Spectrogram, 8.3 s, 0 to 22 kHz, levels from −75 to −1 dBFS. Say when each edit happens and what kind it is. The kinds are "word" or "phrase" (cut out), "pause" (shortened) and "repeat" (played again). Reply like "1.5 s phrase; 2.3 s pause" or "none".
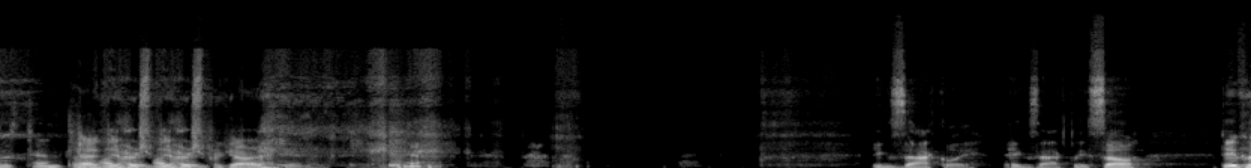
1.0 s repeat

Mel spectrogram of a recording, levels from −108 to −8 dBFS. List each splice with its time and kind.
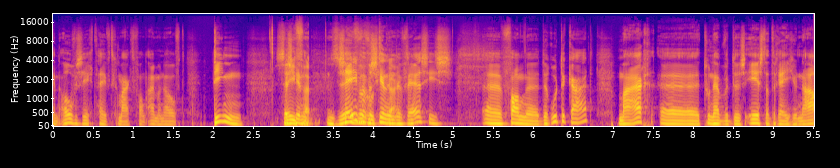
none

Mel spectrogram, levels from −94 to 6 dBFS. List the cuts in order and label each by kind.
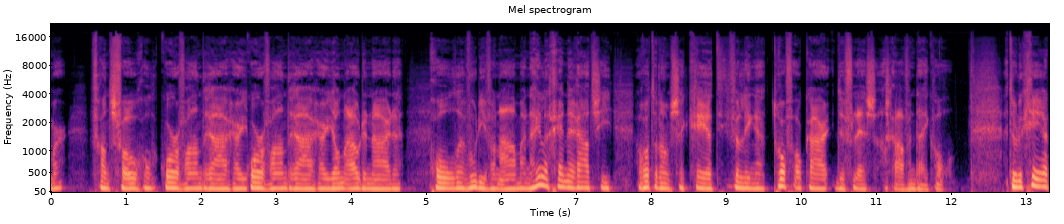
2.6 s repeat; 5.0 s phrase; 7.7 s pause; 10.4 s word; 11.1 s word

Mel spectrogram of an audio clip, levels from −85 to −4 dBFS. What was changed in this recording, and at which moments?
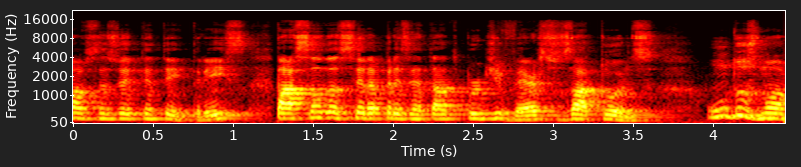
1.2 s pause

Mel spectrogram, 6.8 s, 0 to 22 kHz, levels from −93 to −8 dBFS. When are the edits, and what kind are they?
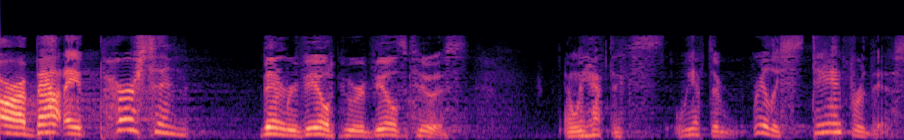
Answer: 2.0 s word; 2.5 s word; 3.0 s word

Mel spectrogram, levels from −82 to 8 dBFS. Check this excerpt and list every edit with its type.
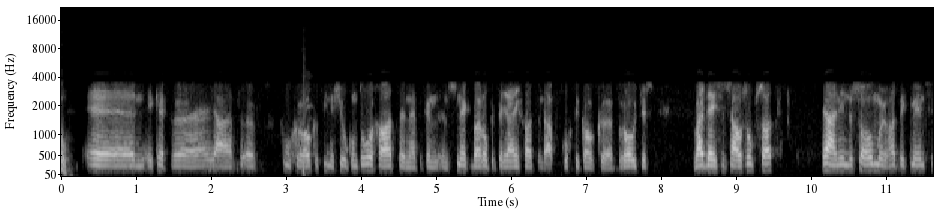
none

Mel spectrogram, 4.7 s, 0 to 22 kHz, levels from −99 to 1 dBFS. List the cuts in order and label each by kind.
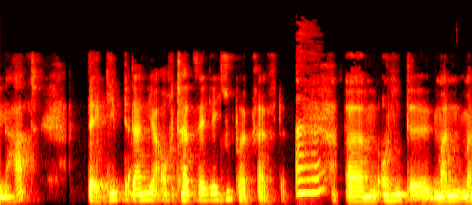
1.3 s word; 2.2 s word

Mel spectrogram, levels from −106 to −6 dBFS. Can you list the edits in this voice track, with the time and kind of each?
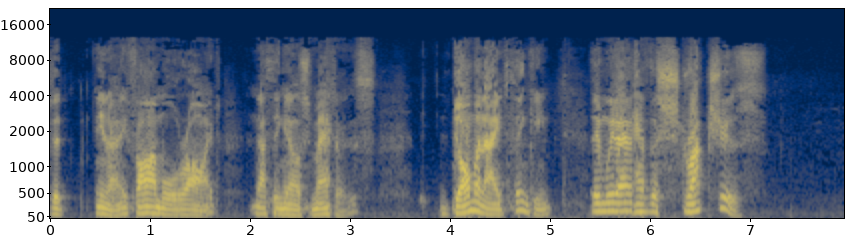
4.6 s word; 5.8 s word

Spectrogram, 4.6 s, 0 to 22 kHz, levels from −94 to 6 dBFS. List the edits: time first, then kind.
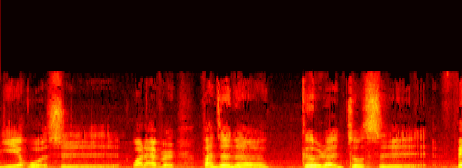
none

